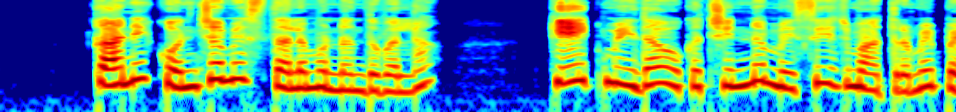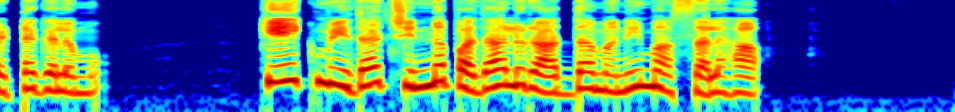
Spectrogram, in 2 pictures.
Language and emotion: Telugu, sad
